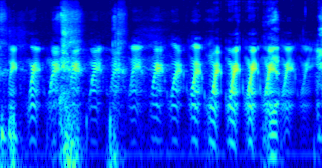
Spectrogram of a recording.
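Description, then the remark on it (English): A person imitates ducks quacking, producing a rapid, steady series of nasal quacks at a fairly loud level, about a dozen in a row with no other talking. “And they could hear like the quacks like circle around.”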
